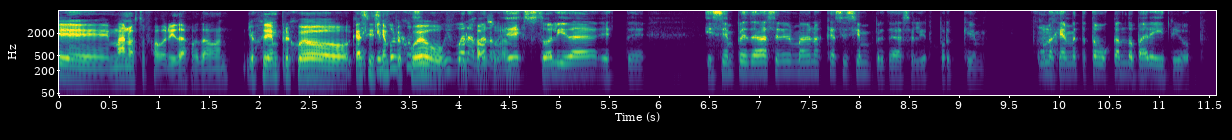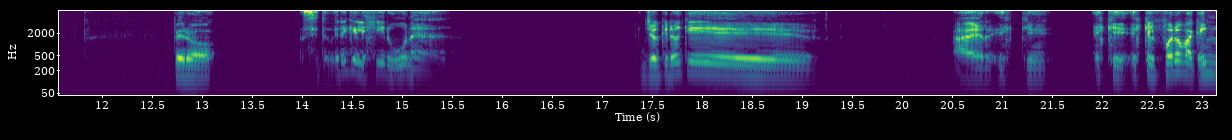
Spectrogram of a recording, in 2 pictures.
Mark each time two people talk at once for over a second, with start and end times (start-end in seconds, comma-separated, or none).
3.2-4.6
